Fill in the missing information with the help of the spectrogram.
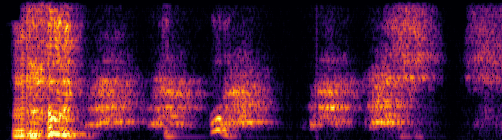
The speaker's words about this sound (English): So she just probably pulled in the driveway, and that's why the other two are barking.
